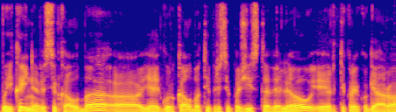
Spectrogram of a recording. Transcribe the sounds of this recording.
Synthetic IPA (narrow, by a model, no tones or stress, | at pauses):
ʋɐɪkɐɪnʲɛʋʲɪsʲɪkɐlˠbɐjæɪɡʊɪrkɐlˠbɐt̪ɐɪpʲɾʲɪsʲɪpɐʒʲiːst̪ɐʋʲeːlʲɛʊɪrt̪ʲɪkɾɐɪkoːɡʲæːɾoː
